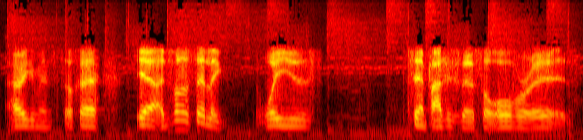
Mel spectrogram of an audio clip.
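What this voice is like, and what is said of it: Speaks with an accent. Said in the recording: “there's got an accent.”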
